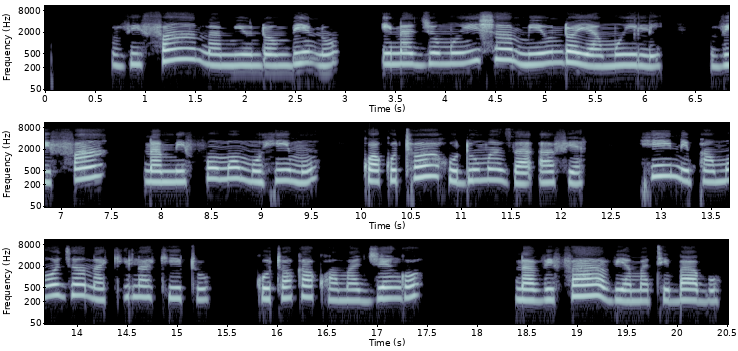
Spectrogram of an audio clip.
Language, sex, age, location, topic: Swahili, female, 25-35, Nairobi, health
